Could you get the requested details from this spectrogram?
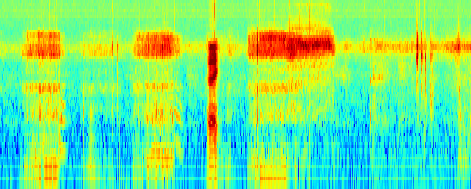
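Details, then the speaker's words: Boy (stepson) snoring in sleep the morning after a night of fireworks: three rough, rattling snores with quiet gaps and a brief sharp noise between; ordinary loud snoring. "That boy's sawing some logs."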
